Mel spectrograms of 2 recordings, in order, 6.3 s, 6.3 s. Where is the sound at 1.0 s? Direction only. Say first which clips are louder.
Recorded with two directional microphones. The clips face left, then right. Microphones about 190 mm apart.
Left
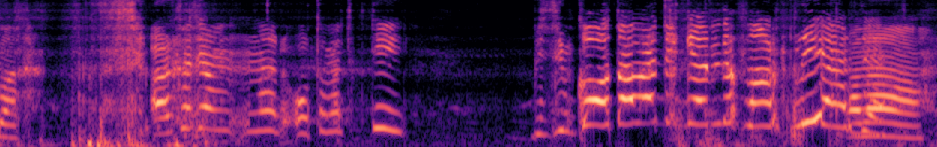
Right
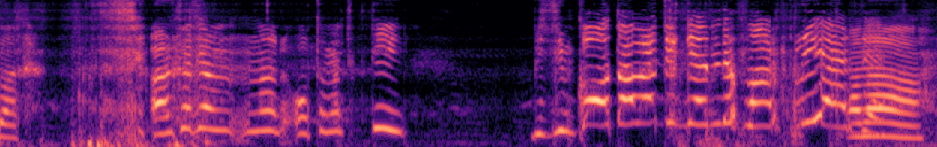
Right 1 dB; 40° right (ahead or behind).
